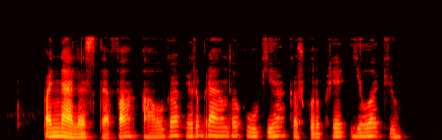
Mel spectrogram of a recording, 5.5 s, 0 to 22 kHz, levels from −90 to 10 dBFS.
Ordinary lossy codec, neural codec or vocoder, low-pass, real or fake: Opus, 64 kbps; codec, 16 kHz, 16 kbps, FreqCodec, larger model; 7.2 kHz; fake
